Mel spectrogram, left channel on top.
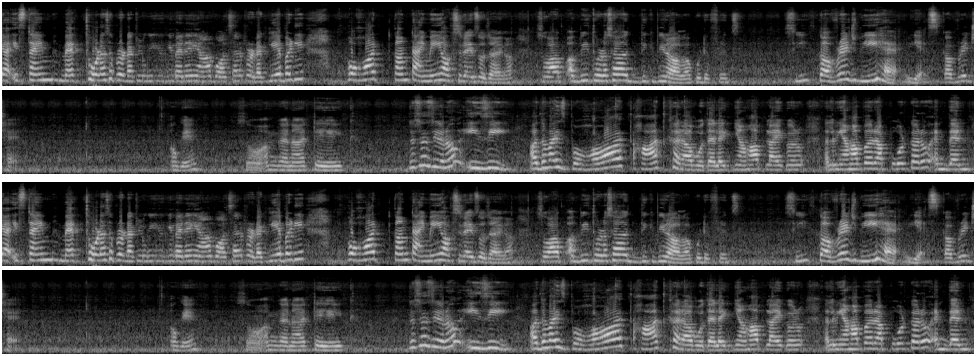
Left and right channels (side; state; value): both; normal; correlation 0.37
